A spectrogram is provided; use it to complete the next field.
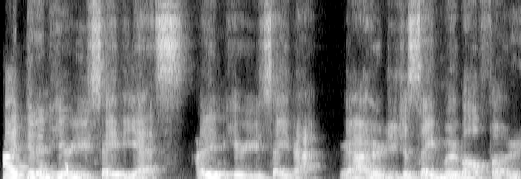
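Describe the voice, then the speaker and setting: With an Australian accent, a man talks at a moderate pace in a fairly high, somewhat breathy voice, swinging very widely in pitch and hardly pausing at all. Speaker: online English tutor. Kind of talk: language lesson.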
